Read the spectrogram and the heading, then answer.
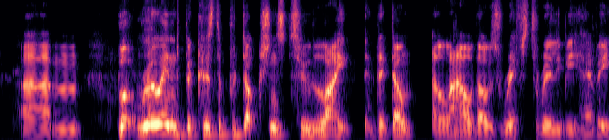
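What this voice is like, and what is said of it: English accent, RP-like drawl. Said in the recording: “you have the most amazing English RP accent ... I've got a strange drawl that's a bit northern and a bit southern ... You have what we consider to be the English accent over here”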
